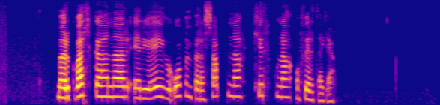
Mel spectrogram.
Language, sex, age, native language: Icelandic, female, 20-29, Icelandic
